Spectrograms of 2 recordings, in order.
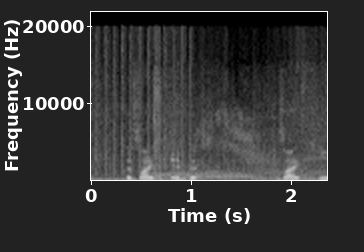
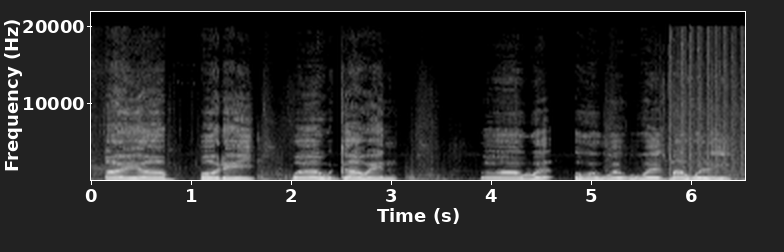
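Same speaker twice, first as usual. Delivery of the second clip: loud, dopey, dumb put-on British guy accent; 4 semitones higher, 6 dB louder than usual. Imitating a dumb british guy asking where they're going: dumb british guy voice. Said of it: "dumb British guy go".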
